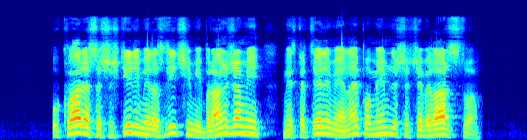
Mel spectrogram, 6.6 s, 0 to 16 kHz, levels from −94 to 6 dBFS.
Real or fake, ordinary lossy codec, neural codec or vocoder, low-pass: real; AAC, 48 kbps; none; 9.9 kHz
